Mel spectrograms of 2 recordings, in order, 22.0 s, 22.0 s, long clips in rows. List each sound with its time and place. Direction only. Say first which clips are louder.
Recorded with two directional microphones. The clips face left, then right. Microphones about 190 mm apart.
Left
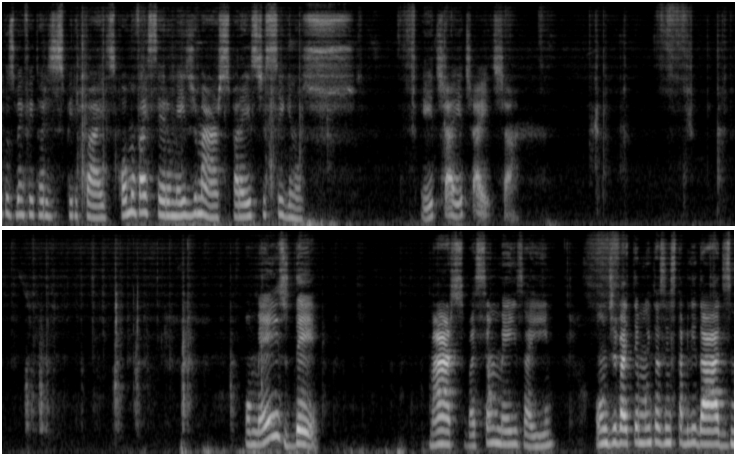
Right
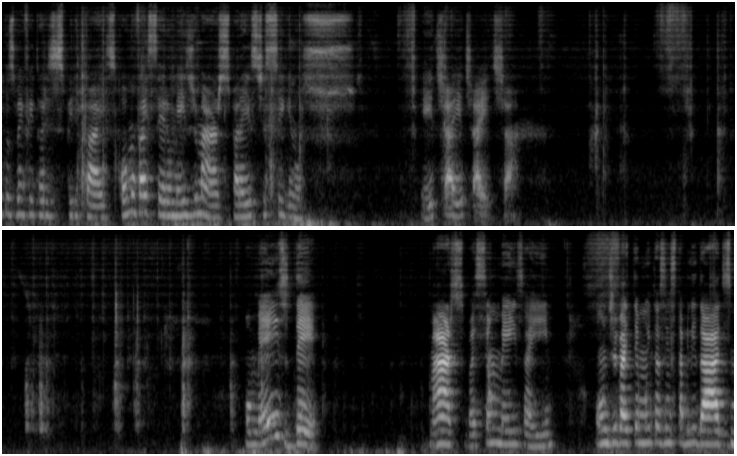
0.0 s a woman's voice: left 10 dB; 40° left (ahead or behind)
4.5 s a sound: even; 40° left (ahead or behind)
6.3 s a woman's voice: left 5 dB; 40° left (ahead or behind)
14.6 s a woman's voice: left 6 dB; 45° left (ahead or behind)
17.4 s a woman's voice: left 5 dB; 45° left (ahead or behind)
